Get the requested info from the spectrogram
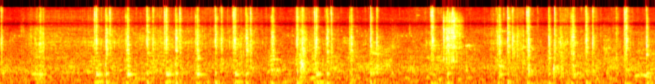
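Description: Irregular rapid clicking and ticking from a custom steam-powered motorcycle's machinery as it is readied to run, with a short hiss about four and a half seconds in.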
